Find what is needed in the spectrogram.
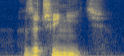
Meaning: to close
- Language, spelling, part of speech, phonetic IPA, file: Belarusian, зачыніць, verb, [zat͡ʂɨˈnʲit͡sʲ], Be-зачыніць.ogg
